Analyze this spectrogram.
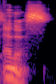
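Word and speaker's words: Ennis: I feel like it's enis because enis sounds too much like penis and nis is how it's pronounced.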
